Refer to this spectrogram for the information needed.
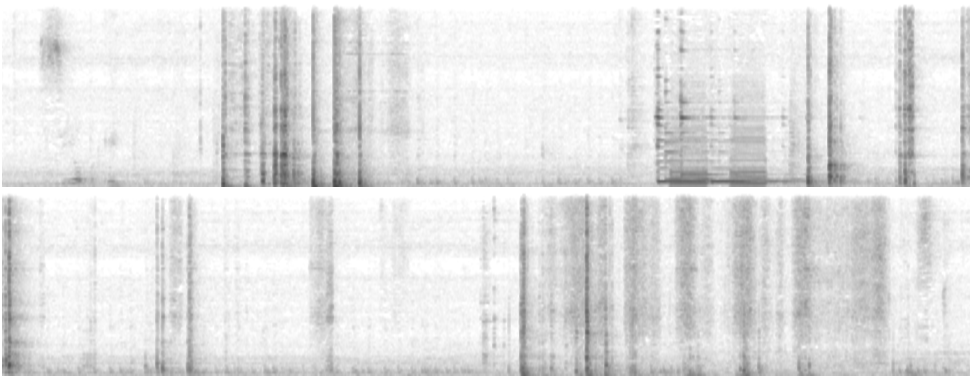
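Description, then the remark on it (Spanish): A lime being juiced directly into a blender jar with a wooden hand reamer that has grooves and a pointed tip: bursts of grinding, scraping twists with a brief squeaky whine in the middle, then more wet rubbing strokes. “de mano, que es de madera, como con unas mm, zanjas y una puntica para poder exprimir.”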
